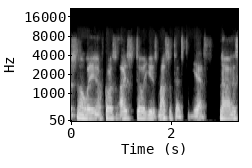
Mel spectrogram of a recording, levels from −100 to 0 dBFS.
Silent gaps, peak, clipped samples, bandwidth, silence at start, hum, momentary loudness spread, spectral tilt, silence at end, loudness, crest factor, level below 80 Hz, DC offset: 2.90-2.95 s; -6 dBFS; under 0.1%; 8 kHz; 0 s; none; 8 LU; -7 dB/octave; 0 s; -21 LUFS; 14 dB; -60 dBFS; under 0.1%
